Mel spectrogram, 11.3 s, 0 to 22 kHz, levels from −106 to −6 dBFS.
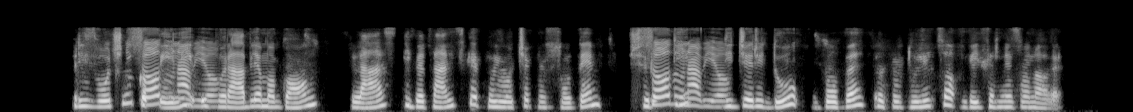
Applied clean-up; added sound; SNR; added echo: neural mask model Resemble Enhance denoiser.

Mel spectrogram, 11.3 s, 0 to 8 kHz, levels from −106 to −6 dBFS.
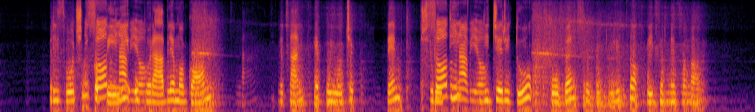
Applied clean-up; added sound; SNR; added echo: neural mask model RNNoise.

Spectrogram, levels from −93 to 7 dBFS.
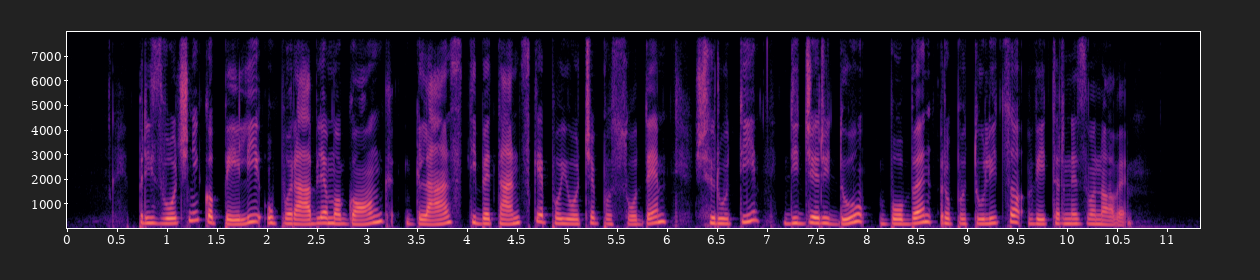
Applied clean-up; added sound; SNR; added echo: none; none; none; none.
